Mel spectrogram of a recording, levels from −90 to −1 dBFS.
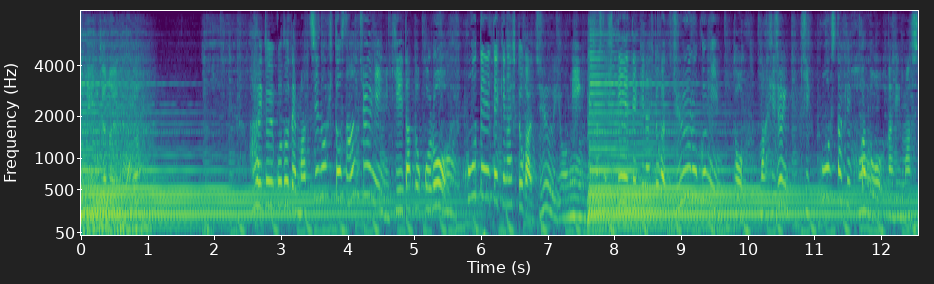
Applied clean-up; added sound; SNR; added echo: none; Guitar; 0 dB; reverberation time 2.4 s.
